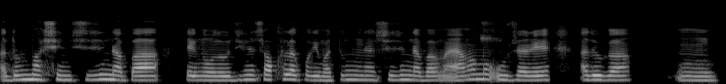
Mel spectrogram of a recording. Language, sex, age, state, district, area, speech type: Manipuri, female, 18-30, Manipur, Senapati, rural, spontaneous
